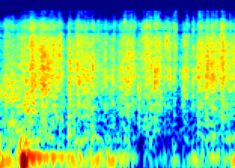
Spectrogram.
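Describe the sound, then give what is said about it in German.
A plastic bag of Knusper Puff Rice snack crinkles and rustles in steady, irregular bursts for a couple of seconds as it is pulled from a jacket, with a brief low thump near the start and no talking. “So, und jetzt ziehst du hier gerade lauter Sachen aus deiner Jacke raus.”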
